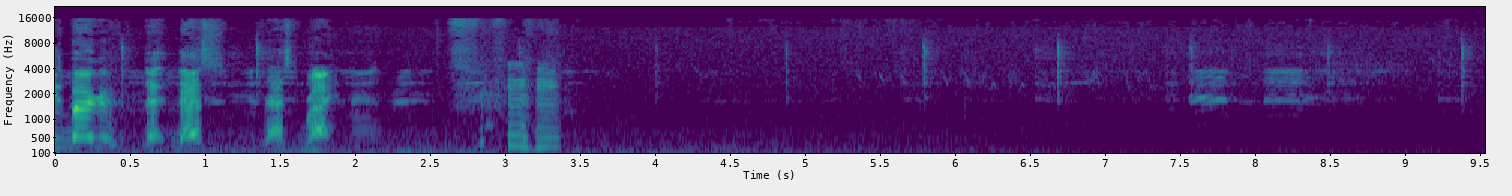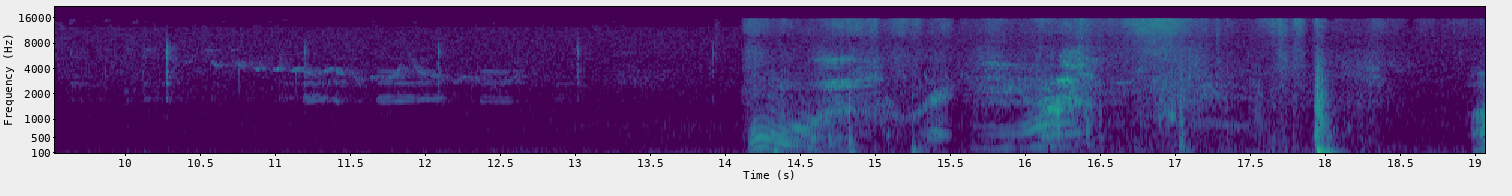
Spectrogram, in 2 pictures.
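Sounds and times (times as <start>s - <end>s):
bird chirps and calls: 10.2s - 12.8s.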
